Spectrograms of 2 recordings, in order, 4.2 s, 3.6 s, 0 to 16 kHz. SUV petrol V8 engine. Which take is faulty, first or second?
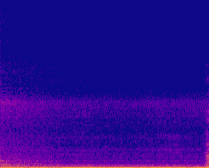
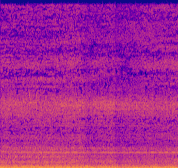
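first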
